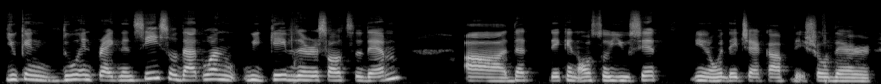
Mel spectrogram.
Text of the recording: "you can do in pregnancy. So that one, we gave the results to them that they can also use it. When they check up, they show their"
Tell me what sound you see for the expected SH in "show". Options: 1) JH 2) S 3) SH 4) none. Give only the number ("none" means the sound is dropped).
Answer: 3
